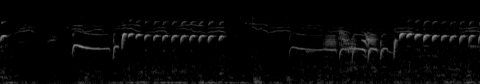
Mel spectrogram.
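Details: Common babbler young on a date palm give two bursts of high whistled notes. Each opens with a drawn-out whistle that steps upward, then runs into a quick, even string of short chirps.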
